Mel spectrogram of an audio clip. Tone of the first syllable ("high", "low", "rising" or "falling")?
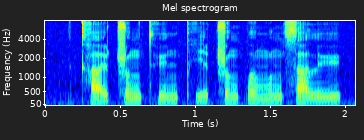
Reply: low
